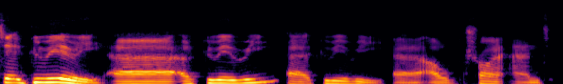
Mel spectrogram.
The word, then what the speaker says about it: Gouiri: Manu telling me you pronounce it Gouiri. Gouiri.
